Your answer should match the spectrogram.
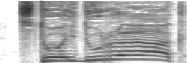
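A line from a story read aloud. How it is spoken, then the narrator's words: Shout. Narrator (Russian): закричал Балаганов Козлевичу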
